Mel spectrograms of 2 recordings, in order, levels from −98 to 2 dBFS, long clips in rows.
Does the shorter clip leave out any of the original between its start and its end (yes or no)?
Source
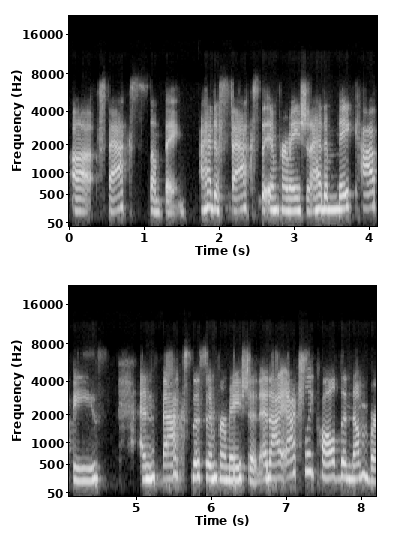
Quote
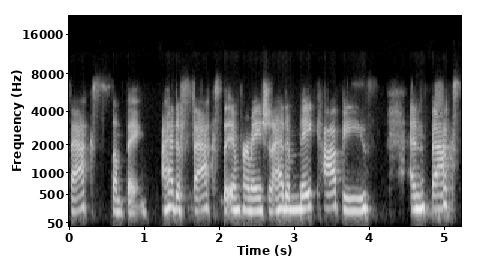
no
